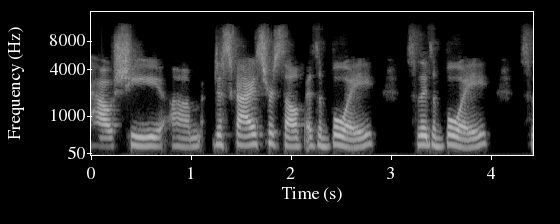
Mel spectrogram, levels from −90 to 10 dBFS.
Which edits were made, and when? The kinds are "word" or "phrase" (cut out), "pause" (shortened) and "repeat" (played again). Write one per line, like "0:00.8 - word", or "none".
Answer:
0:03.4 - repeat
